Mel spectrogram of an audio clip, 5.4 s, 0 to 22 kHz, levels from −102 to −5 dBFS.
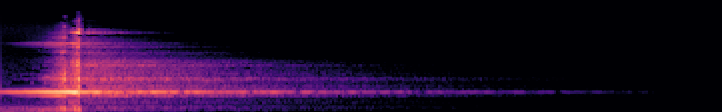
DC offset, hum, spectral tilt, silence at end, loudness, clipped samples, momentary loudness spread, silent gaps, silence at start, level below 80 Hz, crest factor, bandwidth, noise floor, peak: under 0.1%; none; -1 dB/octave; 3.35 s; -25 LUFS; under 0.1%; 24 LU; none; 0 s; -70 dBFS; 26 dB; 11 kHz; -89 dBFS; -6 dBFS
